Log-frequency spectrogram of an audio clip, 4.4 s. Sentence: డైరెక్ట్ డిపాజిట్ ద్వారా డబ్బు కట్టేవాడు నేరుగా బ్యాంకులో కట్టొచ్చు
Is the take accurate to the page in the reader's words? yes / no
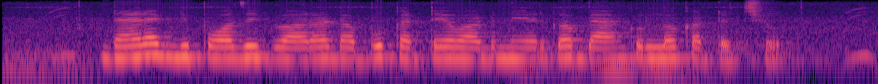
yes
